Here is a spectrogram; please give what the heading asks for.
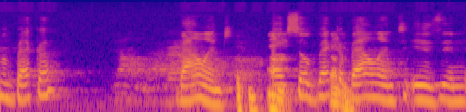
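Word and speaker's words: Balint: Ballant.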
